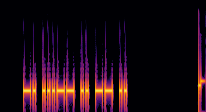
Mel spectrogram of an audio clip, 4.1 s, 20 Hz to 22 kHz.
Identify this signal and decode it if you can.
Morse code, heard as a keyed tone, about 25 wpm, 700 Hz. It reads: N3IMI
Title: USA Call Signs - 5 Characters - 4x Character Spacing - 25wpm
